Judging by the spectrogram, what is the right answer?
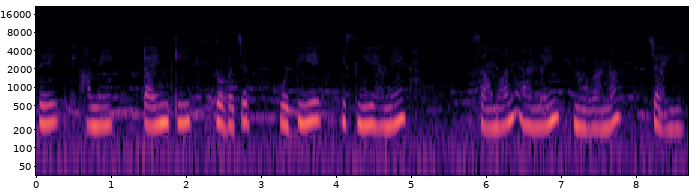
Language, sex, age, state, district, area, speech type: Hindi, female, 30-45, Uttar Pradesh, Lucknow, rural, spontaneous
